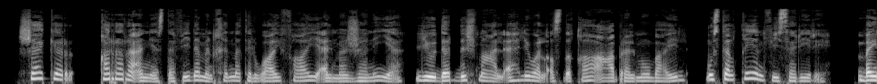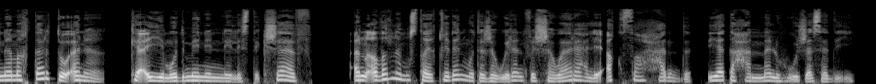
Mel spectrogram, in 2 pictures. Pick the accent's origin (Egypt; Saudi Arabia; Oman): Egypt; accent: Egyptian; لا يبدو أحد هنا مندهشا من لهجتي المصرية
